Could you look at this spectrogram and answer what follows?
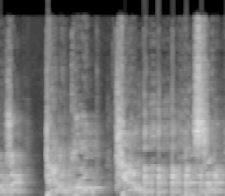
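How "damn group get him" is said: high shouted command, "get him"; mock battle cry. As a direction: yell the order to the group. Acted cult leader ordering attack.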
